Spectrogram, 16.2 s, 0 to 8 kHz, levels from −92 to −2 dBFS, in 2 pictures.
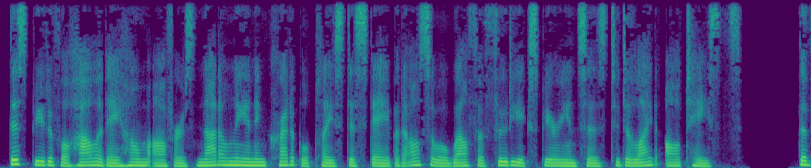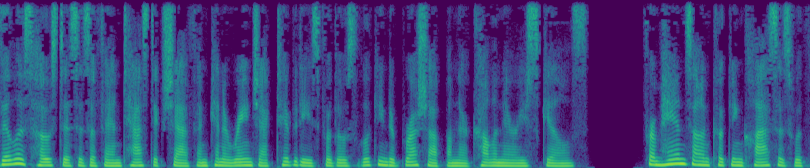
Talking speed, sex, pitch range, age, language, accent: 180 wpm, female, 130-160 Hz, 50-69, English, American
